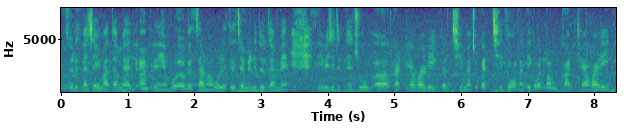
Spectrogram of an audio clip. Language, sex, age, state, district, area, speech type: Gujarati, female, 18-30, Gujarat, Valsad, rural, spontaneous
